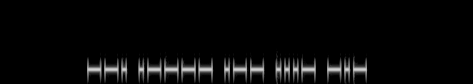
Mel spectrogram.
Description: Morse code, heard as a keyed tone, about 28 wpm, 700 Hz. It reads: G1WVK
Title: DXCC-100 Call Signs - 5 Characters - 28wpm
